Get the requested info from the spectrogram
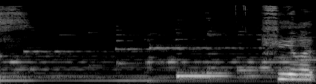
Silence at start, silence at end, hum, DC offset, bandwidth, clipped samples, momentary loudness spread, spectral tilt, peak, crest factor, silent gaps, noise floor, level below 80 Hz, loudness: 0 s; 0 s; none; under 0.1%; 16.5 kHz; under 0.1%; 24 LU; -4.5 dB/octave; -6 dBFS; 20 dB; none; -47 dBFS; -74 dBFS; -24 LUFS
